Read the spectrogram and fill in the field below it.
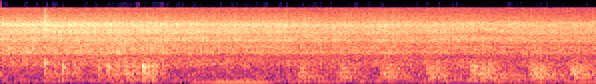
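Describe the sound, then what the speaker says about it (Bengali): Boiled figs tipped into a hot pan of cooked spices for a fig curry, setting off a loud, continuous close sizzle and hiss with faint stirring scrapes, no voices. "সিদ্ধ করা ডুমুরটা এবার ঢেলে দিলাম।"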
